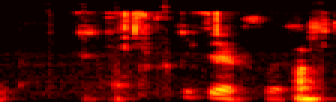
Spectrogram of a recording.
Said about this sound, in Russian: Я, я слышу, как открывать пиво. И оно ну, уже кончилось, между прочим, кстати говоря.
